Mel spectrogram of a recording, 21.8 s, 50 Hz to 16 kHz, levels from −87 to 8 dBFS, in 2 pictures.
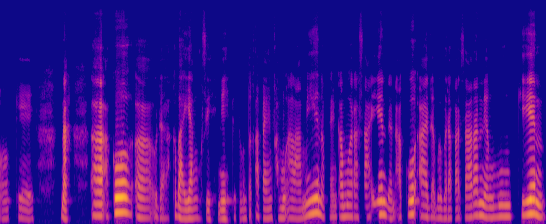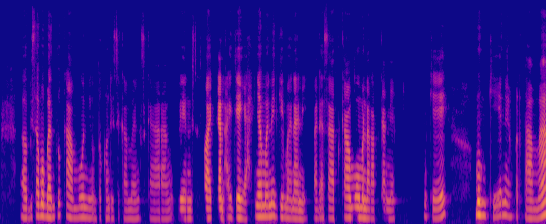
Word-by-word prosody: oke. 145 -1 -16 0.5
Nah, - - +2 0.5
eee, 190 -1 +5
aku, 240 +3 +11
eee, 160 -3 -6
udah - - -16
kebayang 150 -4 -5 0.2
sih 140 -1 -13 0.2
nih 145 0 -5
gitu 155 -3 -26
untuk 150 - -18
apa 175 -5 -13
yang 150 - -13
kamu 155 +1 -10
alamin, 155 +10 0
apa - - -41
yang 85 - -14
kamu 175 +1 -7
rasain, 175 +5 -4
dan 145 -2 -12
aku 215 +1 0
ada 175 -2 -8
beberapa 150 -1 -13
saran 180 +5 -4
yang 160 -2 -6
mungkin, 180 +4 +3 0.5
eee, 155 -1 -6
bisa 185 +3 -5
membantu 170 +1 -1
kamu 160 -3 -6 0.2
nih - - -11
untuk 150 +2 -21
kondisi 150 -1 -16
kamu 145 0 -15
yang - - -23
sekarang, 140 -1 -15 0.2
dan 150 -1 -5
disesuaikan 155 0 -1
aja 160 -1 -2 0.2
ya - - -12 0.2
nyamannya 175 +1 0
gimana 155 -4 -6
nih, 135 0 -11 0.2
pada 150 0 -11
saat 150 -1 -7
kamu 160 0 -2 0.2
menerapkannya. 145 -1 -9 0.6
Oke, 170 - -6 0.5
mungkin 195 -3 +2
yang 175 -1 -15
pertama, 150 +6 -2
160 Hz, 140 wpm, -24 LUFS, 150-180 Hz, 0.6 s, aku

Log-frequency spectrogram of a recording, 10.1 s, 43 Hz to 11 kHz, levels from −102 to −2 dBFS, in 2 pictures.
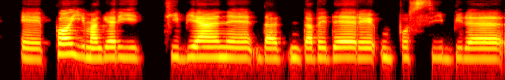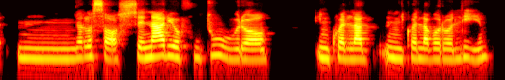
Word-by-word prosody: e 195 +2 -5
poi 265 -3 +5
magari 210 0 -1 0.2
ti 220 -1 -11
viene 215 -1 +2
da 195 -1 -3
da 200 0 -4
vedere 205 0 0
un 200 -2 -14
possibile, 195 -2 -4
mhmm, 195 -2 -14
non 205 +1 -8
lo 220 - -6
so, 210 -4 +5
scenario 220 +1 +5
futuro 195 - -5 0.4
in 200 -1 -8
quella 190 -1 +1 0.2
in 200 -3 -11
quel 195 -1 -7
lavoro 190 0 -3
lì? 195 +2 -9
200 Hz, 130 wpm, -22 LUFS, 195-210 Hz, 0.4 s, poi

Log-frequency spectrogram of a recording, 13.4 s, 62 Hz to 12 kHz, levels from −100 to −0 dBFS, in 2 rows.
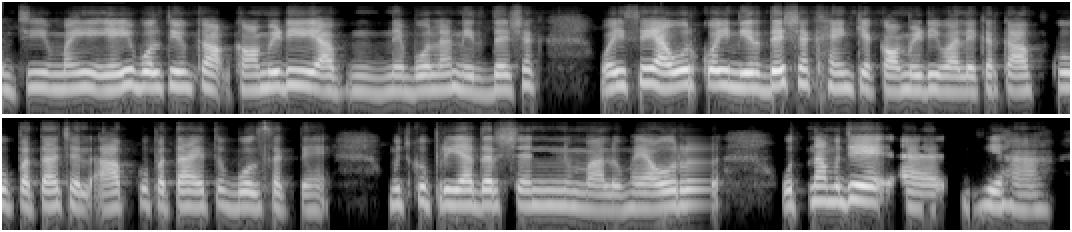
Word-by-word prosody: जी, 220 +4 -6
मैं 210 0 -4
यही 215 +1 +2
बोलती 230 0 +2
हूँ 225 - -1
कॉ 215 -3 +3
कॉमेडी 225 +4 +3
आपने 190 0 -5
बोला 195 +2 -2
निर्देशक, 200 +3 -3 0.4
वैसे 240 +4 +4
और 235 +4 +6
कोई 245 0 +7
निर्देशक 235 +4 +4
है 215 -1 +1
क्या 210 0 -1
कॉमेडी 195 +1 +1
वाले 185 -1 0
करके 195 +1 -4
आपको 190 +3 -2
पता 195 0 0
चल 185 -3 -5
आपको 190 +4 -4
पता 195 -1 -3
है 190 0 -1
तो 205 +2 -10
बोल 185 0 -3
सकते 175 -2 -9
हैं। 165 - -14 0.4
मुझको 215 +3 -5
प्रियदर्शन 205 -1 0 0.3
मालूम 170 0 -5
है 180 -1 -2
और 200 +2 +1 0.6
उतना 210 +5 -1
मुझे 240 +1 +6 0.2
अ, 175 -2 -2 0.2
जी 195 +1 -5
हाँ। 170 -3 -9
200 Hz, 175 wpm, -22 LUFS, 190-220 Hz, 0.6 s, कोई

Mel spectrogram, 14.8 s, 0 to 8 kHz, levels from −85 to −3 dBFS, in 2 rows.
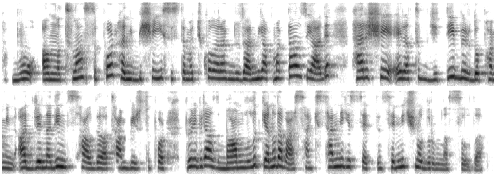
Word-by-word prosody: bu 235 +3 -1
anlatılan 230 +6 +1
spor, 315 +4 0
hani, 245 -9 +2
bir 245 - -2
şeyi 275 +3 0
sistematik 255 -1 -5
olarak 270 -3 0
düzenli 245 +1 +2
yapmaktan 280 +6 +2
ziyade 310 +3 0 0.3
her 290 +2 +1
şeye 295 -1 +2
el 260 0 +2
atıp 255 -1 -6
ciddi 230 +8 0
bir 250 -6 0
dopamin, 230 -4 0
adrenalin 225 +4 +4
salgılatan 215 -3 -2
bir 210 -1 -4
spor. 205 +1 -5 0.3
Böyle, 270 0 +1
biraz 270 -8 +1
bağımlılık 230 +8 +1
yanı, 265 +3 +4
da 290 -2 +6
var. 180 - 0
Sanki 210 +2 -7
sen 255 +2 +1
ne - - +1
hissettin? 250 -6 -6
Senin 225 +5 -2
için 275 -1 -1
o 225 -4 -2
durum 185 -3 -7
nasıldı? 175 -3 -10
245 Hz, 150 wpm, -22 LUFS, 220-275 Hz, 0.3 s, da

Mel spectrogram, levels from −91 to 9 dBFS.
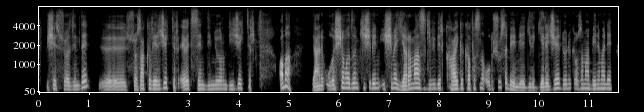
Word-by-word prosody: bir - - -4
şey 140 - +3
söylediğimde, 125 - -1 0.2
eee, 115 - -1
söz 125 +2 -4
hakkı 140 +1 +2
verecektir. 140 +6 +1
"Evet, 140 +4 +2
seni 135 -2 -3
dinliyorum." 135 +1 -3
diyecektir. 135 +4 -4 0.5
Ama, - - +6 0.4
yani 115 +3 +3
"Ulaşamadığım 165 +6 +2
kişi 165 0 0
benim 165 +1 +1
işime 160 +3 +2
yaramaz." 145 +3 +3
gibi 145 +2 -7
bir 150 - +1
kaygı 140 +3 +3
kafasında 155 +1 -2
oluşursa 165 +5 -5
benimle 105 -5 +1
ilgili 100 -1 -5
geleceğe 115 - +1
dönük, 150 +1 -6
o - - -4
zaman 150 0 -3
benim 145 +2 -2
hani 150 0 -1
140 Hz, 160 wpm, -24 LUFS, 125-155 Hz, 0.5 s, Ama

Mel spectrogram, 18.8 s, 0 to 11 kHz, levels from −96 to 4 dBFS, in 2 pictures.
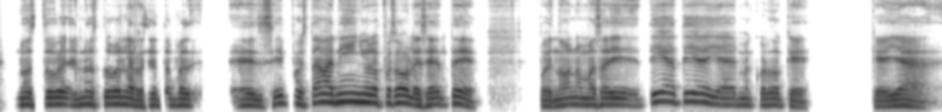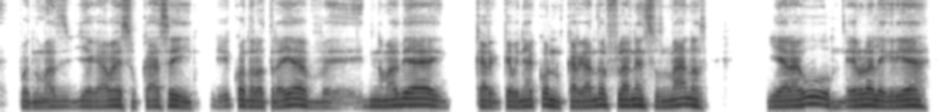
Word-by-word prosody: no 150 +1 -1
estuve 155 0 +1
no 155 +3 -1
estuve 160 +3 +1
en - - 0
la 145 - +3
receta, 135 +2 -2
puede 140 0 -2 0.3
eh, 140 0 0
sí, 160 +9 -1
pues, 170 -3 -3
estaba 200 +8 +3
niño, 210 0 +4
era, 190 -2 +3
pues, 180 0 -3
adolescente. 145 - +2 0.6
Pues, 125 -1 -3
no, 135 +4 -2
nomás 150 -2 -2
ahí, 150 -3 0
¡tía, 215 0 0
tía! 210 -1 +2
Y 170 - -1
ya 150 -2 -2
me 145 0 -5
acuerdo 145 +1 -4
que 110 -6 -5 0.6
que 120 0 -1
ella, 125 -5 0 0.2
pues, 110 -3 -7
nomás 115 +3 -5
llegaba 115 +2 -3
de 125 - +1
su 105 -2 -4
casa, 125 +3 -1
y 105 -4 -2 0.2
y 125 +2 -11
cuando 130 -3 -1
la 115 -2 -1
traía 135 +7 +2
vei 100 -3 -10
nomás 125 +2 -1
veía 145 -6 +4 0.3
car 115 -4 -3
que 120 - -2
venía 115 +2 -1
con 130 -6 0
cargando 115 +5 0
el 130 - 0
flan 130 -1 +2
en 135 - +3
sus 120 -4 -4
manos, 135 0 0 0.6
y 115 +1 -2
era, 125 +2 +4
uh, 155 -2 +2 0.2
era 125 +2 +1
una 140 +1 +5
alegría 125 0 +3
135 Hz, 190 wpm, -23 LUFS, 120-150 Hz, 0.6 s, una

